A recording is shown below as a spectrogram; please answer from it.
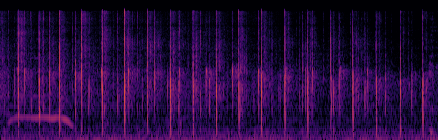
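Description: Light applause from a small group of people: separate handclaps, several a second, irregular and thinning toward the end. A short held voice call, an 'ooh' or cheer, comes near the start.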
